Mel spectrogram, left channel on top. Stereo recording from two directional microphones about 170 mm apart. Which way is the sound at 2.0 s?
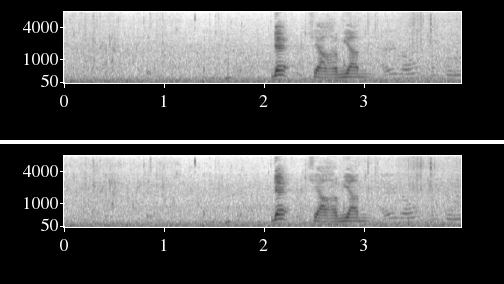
50° right (ahead or behind).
